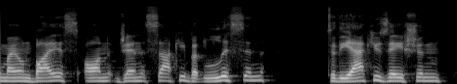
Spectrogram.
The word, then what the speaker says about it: Psaki: I now have properly programmed the proper pronunciation of her name. Jen Psaki.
